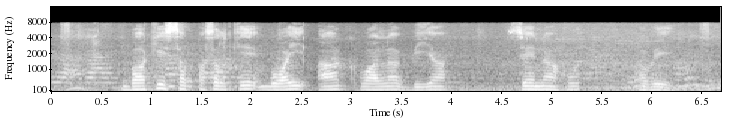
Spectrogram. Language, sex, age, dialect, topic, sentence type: Bhojpuri, male, 25-30, Northern, agriculture, statement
